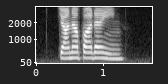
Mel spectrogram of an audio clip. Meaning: of or pertaining to road, travelling
- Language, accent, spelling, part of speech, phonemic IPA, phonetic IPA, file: Armenian, Eastern Armenian, ճանապարհային, adjective, /t͡ʃɑnɑpɑɾɑˈjin/, [t͡ʃɑnɑpɑɾɑjín], Hy-ճանապարհային.ogg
